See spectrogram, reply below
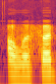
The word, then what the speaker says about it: Alyssa: Alyssa Dweck, A-L-Y-S-S-A, Dweck, D-W-E-C-K.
